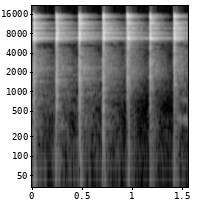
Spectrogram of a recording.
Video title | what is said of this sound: How to Detect Hairline Crack in a Ceramic Vessel Using Sound | all around it sounds the same it doesn't matter where i tap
